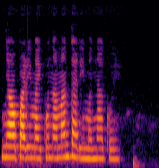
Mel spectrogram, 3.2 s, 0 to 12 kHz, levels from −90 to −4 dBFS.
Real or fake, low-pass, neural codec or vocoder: real; 10.8 kHz; none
